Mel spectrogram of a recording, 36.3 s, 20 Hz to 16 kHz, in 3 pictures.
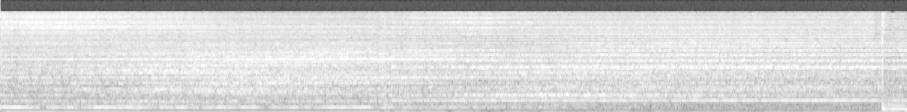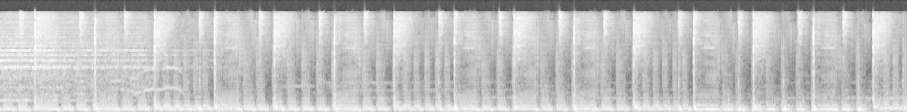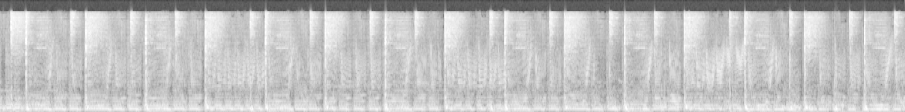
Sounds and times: Music: 0.0s - 36.2s.

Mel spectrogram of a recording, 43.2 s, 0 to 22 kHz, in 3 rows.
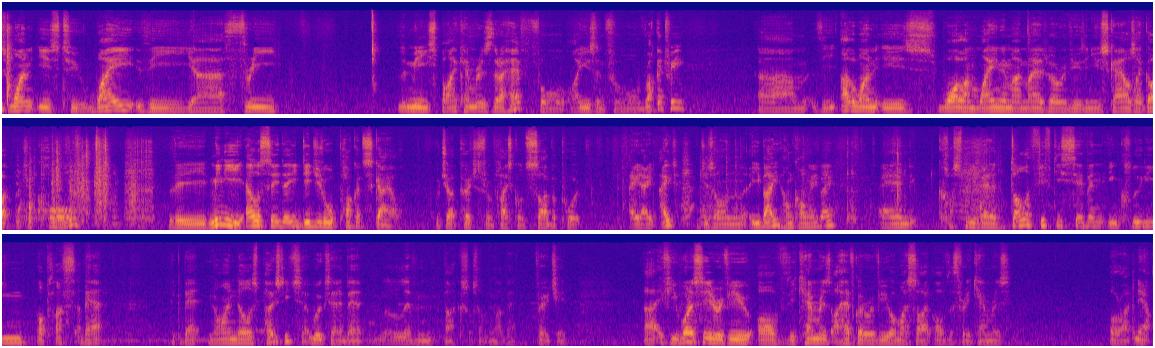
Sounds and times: Speech: 0.0s - 3.5s, 5.0s - 8.6s, 9.4s - 15.4s, 16.5s - 21.6s, 22.2s - 30.1s, 30.9s - 35.9s, 36.8s - 41.4s, 42.6s - 43.1s.

